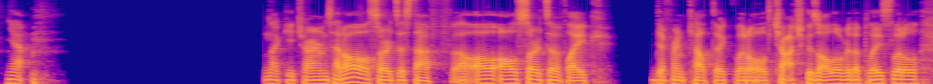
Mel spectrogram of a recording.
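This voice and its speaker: Man, very low voice, rambling casual chat, lots of restarts, finance streamer. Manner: rambling, many restarts and fillers. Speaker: finance YouTuber.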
